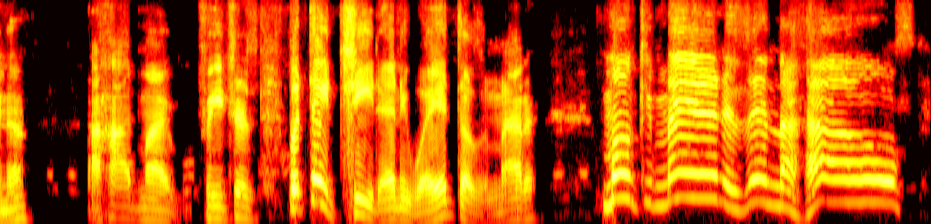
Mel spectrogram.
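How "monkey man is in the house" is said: high, slow, drawn-out hail; announcing an arrival. Pretend. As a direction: herald the newcomer in a stretched high call.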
